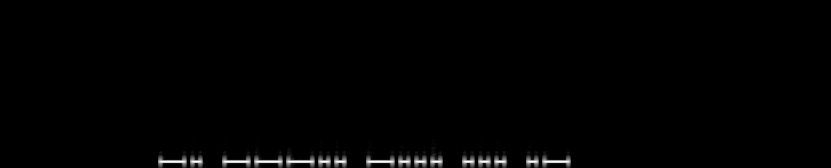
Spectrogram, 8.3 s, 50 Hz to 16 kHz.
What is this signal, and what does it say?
Morse code, heard as a keyed tone, about 15 wpm, 700 Hz. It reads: N8BSA
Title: USA Call Signs - 5 Characters - Repeated 3x - 15wpm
